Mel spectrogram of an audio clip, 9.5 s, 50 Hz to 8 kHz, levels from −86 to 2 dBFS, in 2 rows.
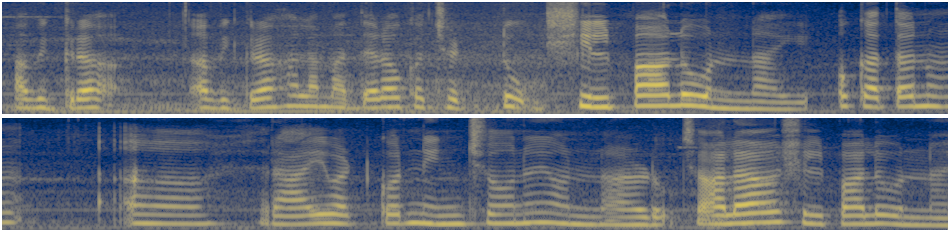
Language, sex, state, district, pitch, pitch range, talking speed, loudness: Telugu, female, Andhra Pradesh, Guntur, 235 Hz, 220-250 Hz, 115 wpm, -19 LUFS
